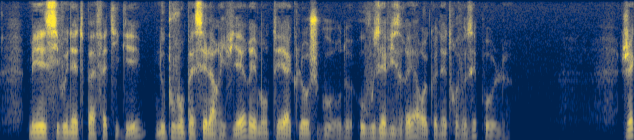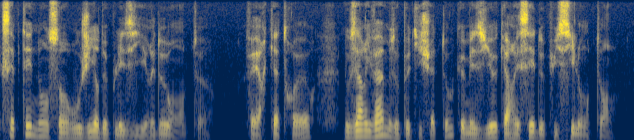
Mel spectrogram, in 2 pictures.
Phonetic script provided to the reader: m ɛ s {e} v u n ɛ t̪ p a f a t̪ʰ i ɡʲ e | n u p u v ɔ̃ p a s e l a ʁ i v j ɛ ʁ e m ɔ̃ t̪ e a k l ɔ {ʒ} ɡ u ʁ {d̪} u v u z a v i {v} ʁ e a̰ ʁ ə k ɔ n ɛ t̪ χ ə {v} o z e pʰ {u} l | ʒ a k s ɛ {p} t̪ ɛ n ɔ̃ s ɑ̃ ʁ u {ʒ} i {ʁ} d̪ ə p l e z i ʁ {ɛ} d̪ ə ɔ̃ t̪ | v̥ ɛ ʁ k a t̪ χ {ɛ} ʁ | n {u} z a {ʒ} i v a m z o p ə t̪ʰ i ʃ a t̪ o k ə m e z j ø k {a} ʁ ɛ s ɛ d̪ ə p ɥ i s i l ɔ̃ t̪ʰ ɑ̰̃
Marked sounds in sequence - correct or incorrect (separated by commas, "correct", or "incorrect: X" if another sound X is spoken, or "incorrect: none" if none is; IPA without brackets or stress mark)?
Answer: incorrect: i, incorrect: ʃ, correct, incorrect: z, correct, incorrect: o, correct, correct, correct, incorrect: e, incorrect: œ, correct, incorrect: ʁ, correct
